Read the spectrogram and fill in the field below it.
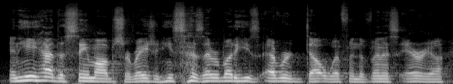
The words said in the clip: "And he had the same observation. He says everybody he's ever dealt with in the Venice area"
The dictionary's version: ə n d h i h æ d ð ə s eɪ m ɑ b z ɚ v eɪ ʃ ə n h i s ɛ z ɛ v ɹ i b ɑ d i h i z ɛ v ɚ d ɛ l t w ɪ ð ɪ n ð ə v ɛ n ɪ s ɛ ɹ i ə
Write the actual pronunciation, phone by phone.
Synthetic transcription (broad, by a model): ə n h i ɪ d ð ə s eɪ m ɑ b z ɚ v eɪ ʃ ə n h i s ɛ z ɛ v ɹ i b ɑ d i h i z ɛ v ɚ d ɛ l t w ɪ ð ɪ n ð ə v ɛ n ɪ s ɛ ɹ i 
